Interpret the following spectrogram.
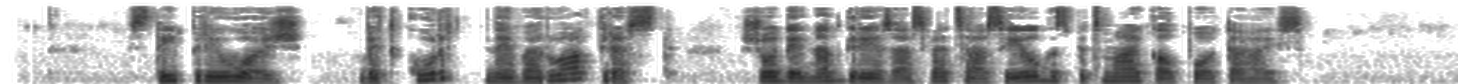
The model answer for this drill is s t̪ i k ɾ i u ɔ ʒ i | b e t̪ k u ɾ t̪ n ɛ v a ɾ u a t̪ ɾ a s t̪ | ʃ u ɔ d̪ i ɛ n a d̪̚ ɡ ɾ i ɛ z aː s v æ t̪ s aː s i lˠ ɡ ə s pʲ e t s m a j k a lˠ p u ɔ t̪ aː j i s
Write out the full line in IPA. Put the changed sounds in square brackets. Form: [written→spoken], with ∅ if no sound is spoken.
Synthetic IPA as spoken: s t̪ i [k→p] ɾ i u ɔ ʒ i | b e t̪ k u ɾ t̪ n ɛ v a ɾ u a t̪ ɾ a s t̪ | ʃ u ɔ d̪ i ɛ n a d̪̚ ɡ ɾ i ɛ z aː s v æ t̪ s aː s i lˠ ɡ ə s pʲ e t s m a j k a lˠ p u ɔ t̪ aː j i s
